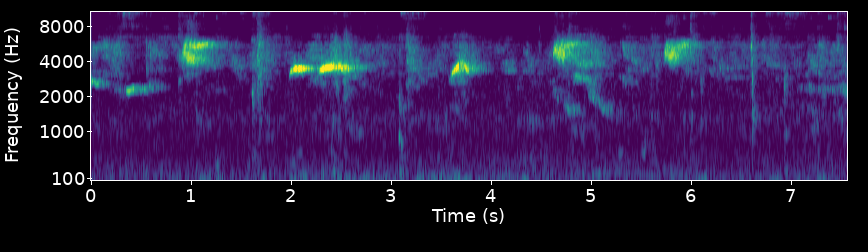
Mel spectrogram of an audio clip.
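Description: Birds chirping: short high chirps and downward-sliding notes, about one a second, the loudest about two seconds in.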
